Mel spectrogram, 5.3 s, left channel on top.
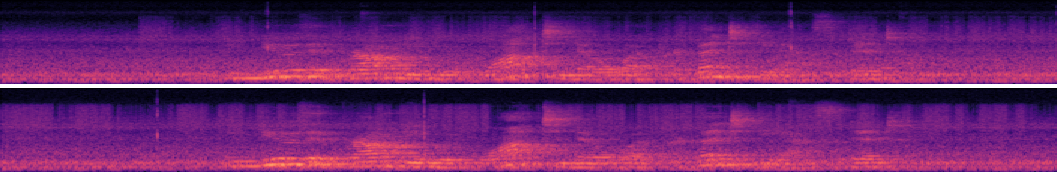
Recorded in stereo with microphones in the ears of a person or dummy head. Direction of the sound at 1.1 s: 15° right (ahead or behind).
